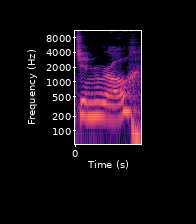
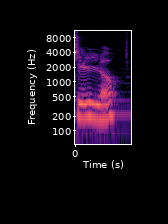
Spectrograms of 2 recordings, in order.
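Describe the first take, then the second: First: The middle consonants are an n then r. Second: The middle consonants are a long l sound. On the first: The speaker calls it wrong. "for years I was calling it Jinro" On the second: The speaker calls it right. "it's pronounced Jillo"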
